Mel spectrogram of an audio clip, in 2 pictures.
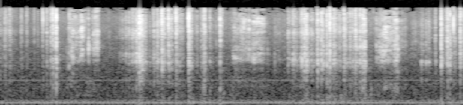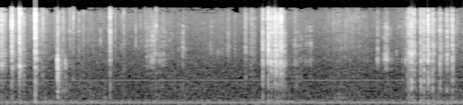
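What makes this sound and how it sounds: A utility knife blade repeatedly shaves and cuts a solid blue oval bar of old, dry, crumbly soap held in the palm. The result is a run of short, bright, crisp scraping and crunching cuts, with brief pauses between strokes over a steady low hum.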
